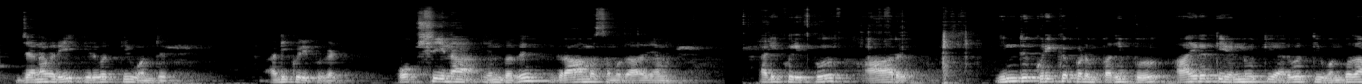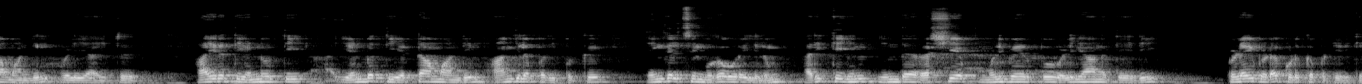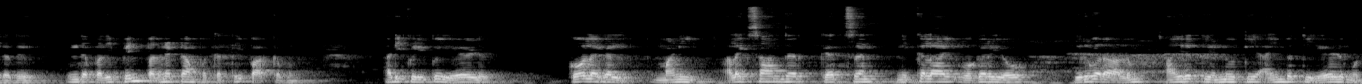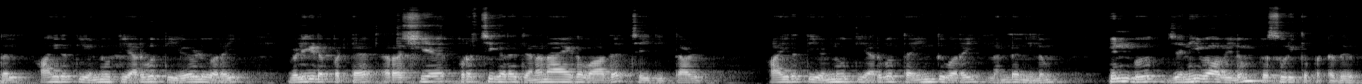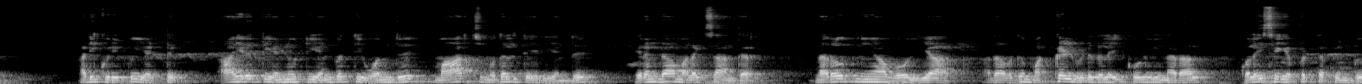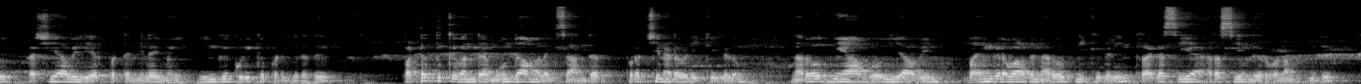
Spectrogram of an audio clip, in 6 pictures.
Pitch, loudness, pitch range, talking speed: 115 Hz, -16 LUFS, 100-125 Hz, 80 wpm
